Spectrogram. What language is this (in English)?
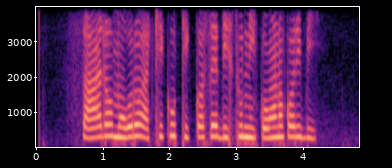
Odia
